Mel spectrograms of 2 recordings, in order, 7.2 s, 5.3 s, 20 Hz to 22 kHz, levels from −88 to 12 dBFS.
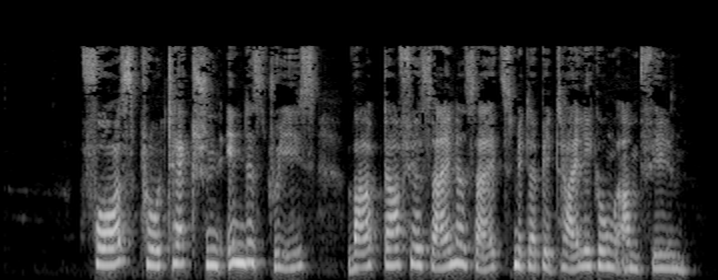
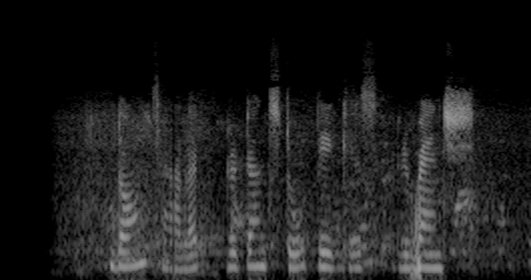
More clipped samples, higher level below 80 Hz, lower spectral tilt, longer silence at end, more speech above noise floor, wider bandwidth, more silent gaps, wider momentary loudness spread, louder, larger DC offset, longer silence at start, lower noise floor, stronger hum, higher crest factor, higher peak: neither; about the same, -68 dBFS vs -66 dBFS; about the same, -3.5 dB/octave vs -4 dB/octave; first, 0.3 s vs 0 s; first, 54 dB vs 23 dB; about the same, 11.5 kHz vs 12 kHz; neither; second, 12 LU vs 17 LU; first, -19 LUFS vs -33 LUFS; neither; about the same, 0.8 s vs 0.75 s; first, -73 dBFS vs -58 dBFS; neither; second, 16 dB vs 24 dB; first, -2 dBFS vs -12 dBFS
